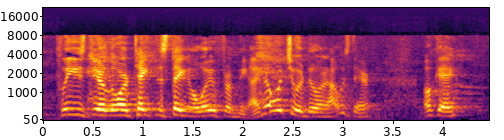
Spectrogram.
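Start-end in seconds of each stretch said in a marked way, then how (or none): 0.2-2.1 sobbing, blubbering, weeping through tears. Imitating a new mom on her first day home: imitating someone blubbering and crying. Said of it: "blubbering and crying and weeping and saying".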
